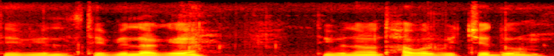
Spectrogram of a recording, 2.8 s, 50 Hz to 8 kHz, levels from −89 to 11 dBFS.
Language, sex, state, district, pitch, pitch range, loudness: Chakma, male, Tripura, West Tripura, 110 Hz, 110-115 Hz, -19 LUFS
